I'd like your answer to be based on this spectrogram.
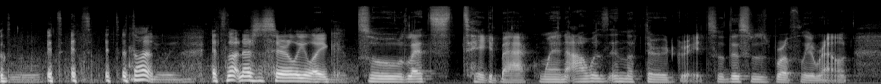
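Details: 24-year-old man with stuttering since about age 9 or 10, self-described as frequent but not severe and not impeding daily life; uses filler words to reduce stutters; unedited casual speech; stuttering.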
